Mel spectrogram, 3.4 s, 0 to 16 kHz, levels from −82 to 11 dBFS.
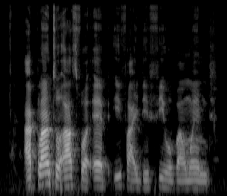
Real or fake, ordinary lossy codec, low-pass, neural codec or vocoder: real; none; 14.4 kHz; none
